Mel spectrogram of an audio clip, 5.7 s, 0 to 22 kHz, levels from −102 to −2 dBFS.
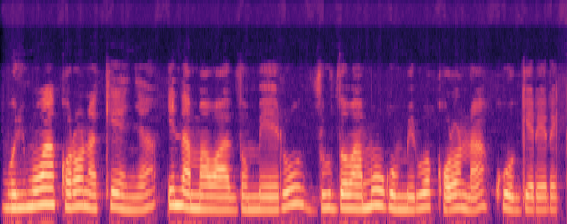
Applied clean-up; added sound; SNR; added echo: none; none; none; none.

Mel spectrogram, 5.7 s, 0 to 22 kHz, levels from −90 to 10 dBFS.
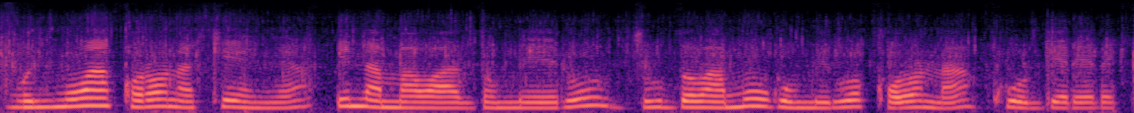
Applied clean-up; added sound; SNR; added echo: neural mask model RNNoise.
